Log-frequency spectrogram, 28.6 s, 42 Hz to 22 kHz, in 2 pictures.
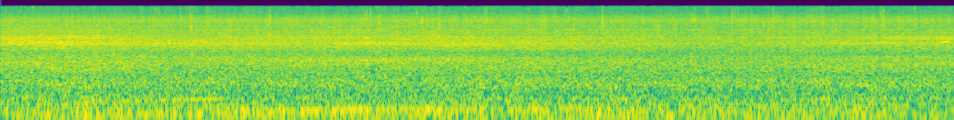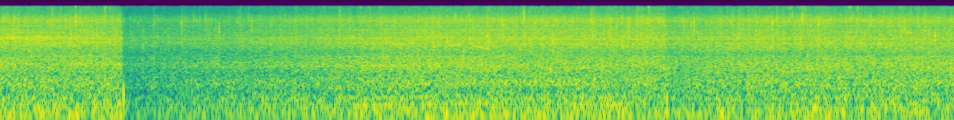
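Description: Steady hiss of heavy rain mixed with the running of an Airbus A321neo's jet engines at low power as the airliner lines up on the wet runway. About halfway through, the sound drops suddenly and then builds back over a few seconds.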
